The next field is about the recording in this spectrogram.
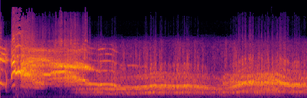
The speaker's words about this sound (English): That was the night, John, that I screamed.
